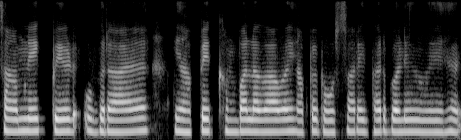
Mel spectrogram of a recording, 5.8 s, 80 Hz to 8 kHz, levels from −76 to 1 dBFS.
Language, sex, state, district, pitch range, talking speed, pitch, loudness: Hindi, female, Haryana, Jhajjar, 205-215 Hz, 195 wpm, 210 Hz, -17 LUFS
